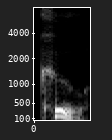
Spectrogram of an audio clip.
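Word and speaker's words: 九: The number 9 is also considered unlucky because its pronunciation resembles ku, a word associated with suffering.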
